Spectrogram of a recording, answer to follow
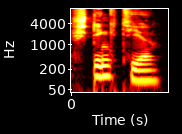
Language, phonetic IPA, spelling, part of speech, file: German, [ˈʃtɪŋkˌtiːɐ̯], Stinktier, noun, De-Stinktier.ogg
- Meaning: 1. skunk (mammal of the family Mephitidae) 2. A dirty or contemptible person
